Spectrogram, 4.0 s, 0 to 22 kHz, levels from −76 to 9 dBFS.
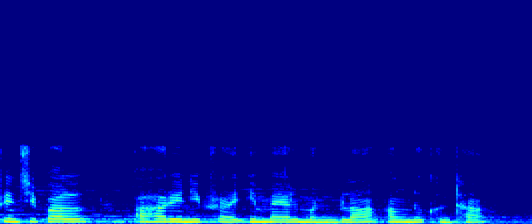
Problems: low volume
